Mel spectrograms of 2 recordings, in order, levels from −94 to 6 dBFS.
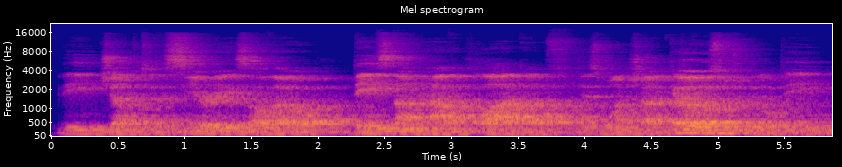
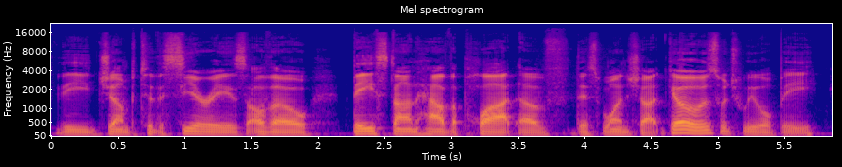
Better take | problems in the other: second | room echo; strong; dies away in 1.8 s // off-mic speech; far

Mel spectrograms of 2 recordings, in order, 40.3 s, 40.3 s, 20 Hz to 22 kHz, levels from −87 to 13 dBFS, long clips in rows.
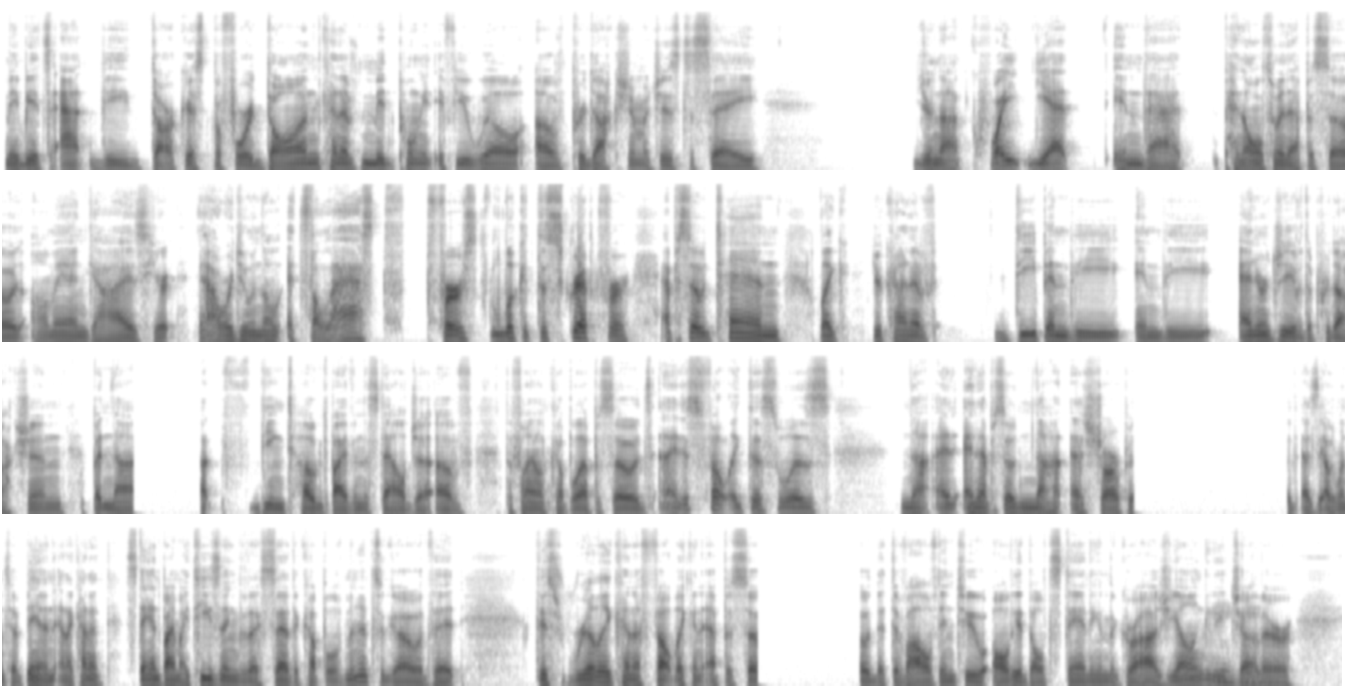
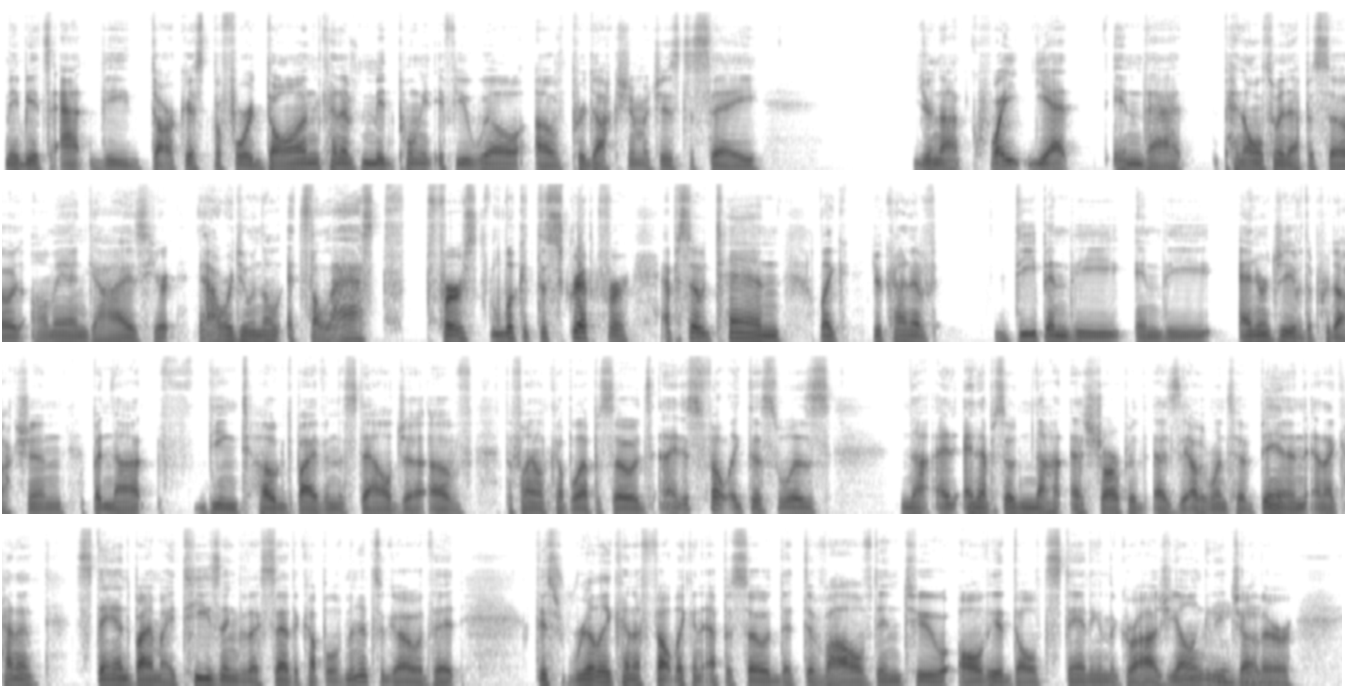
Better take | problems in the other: second | audio freezing; at 21 s for 0.5 s, at 29 s for 1 s and at 36 s for 1 s

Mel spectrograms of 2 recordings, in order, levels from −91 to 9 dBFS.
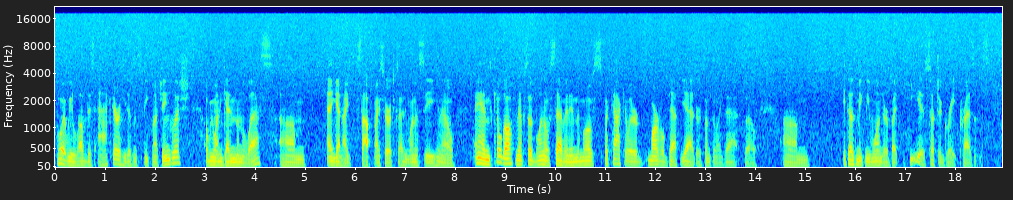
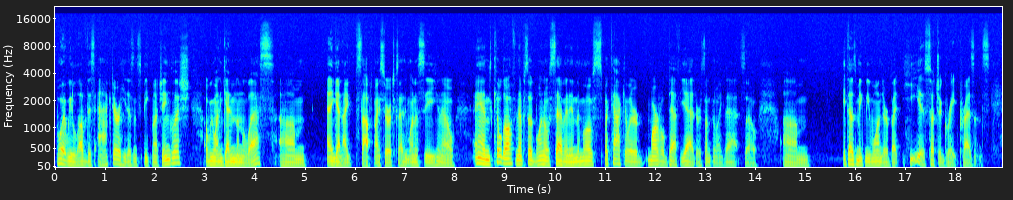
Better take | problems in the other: second | hiss; loud; throughout; 5 dB below the speech; faint in the second

